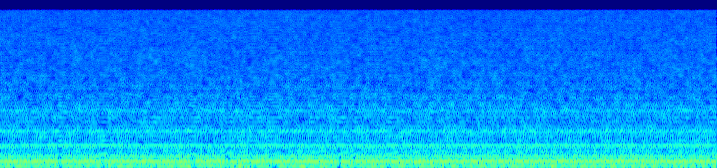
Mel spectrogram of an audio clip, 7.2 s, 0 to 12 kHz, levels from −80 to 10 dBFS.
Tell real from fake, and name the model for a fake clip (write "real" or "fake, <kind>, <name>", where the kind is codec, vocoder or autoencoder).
fake, vocoder, Vocos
